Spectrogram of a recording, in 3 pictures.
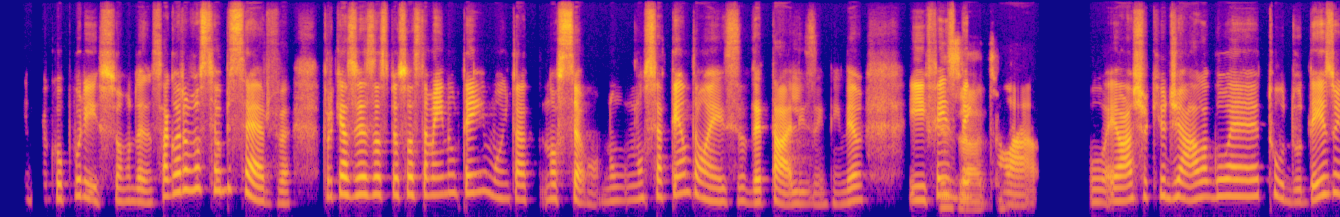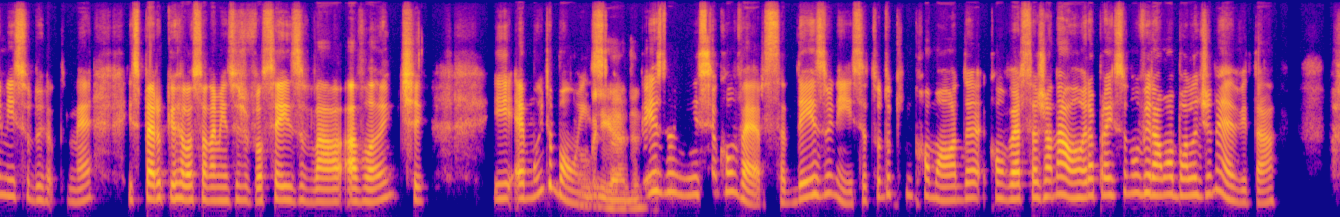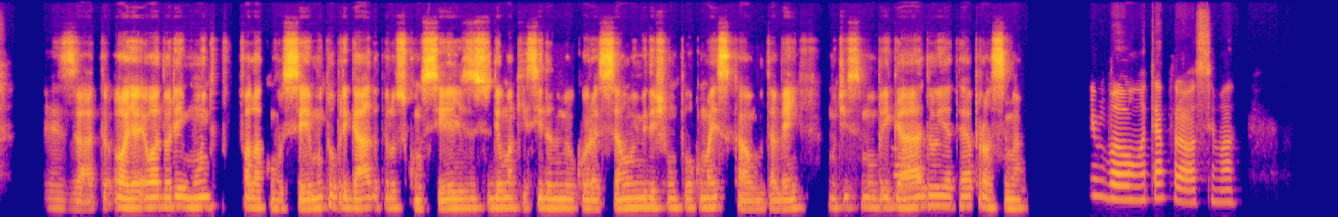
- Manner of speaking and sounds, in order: "diálogo" said as "diálago"; unintelligible speech; other background noise; other noise
- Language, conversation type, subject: Portuguese, advice, Como você lida com a falta de proximidade em um relacionamento à distância?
